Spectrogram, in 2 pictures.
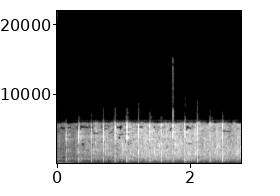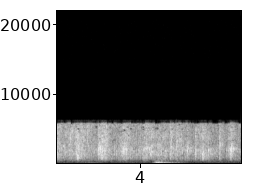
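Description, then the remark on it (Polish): A crowd applauding, with a dense wash of clapping and a few sharper, distinct claps standing out at the start, continuing steadily at moderate loudness without any talking. “To teraz były brawa krytyczne co do tamtej koleżanki.”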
